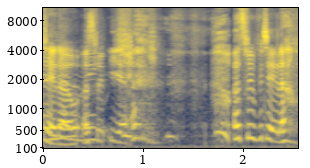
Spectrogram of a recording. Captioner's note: laughs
